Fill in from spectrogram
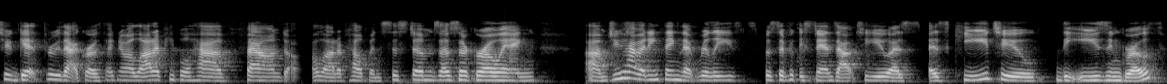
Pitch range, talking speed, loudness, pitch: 175-205 Hz, 215 wpm, -18 LUFS, 190 Hz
